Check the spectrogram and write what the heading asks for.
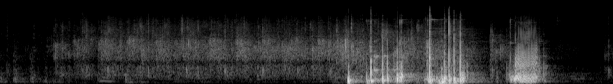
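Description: Audience applauding, with a cluster of loud, deep thumps and knocks on the lectern microphone about three and a half seconds in and another about five seconds in, as speakers change over at the lectern.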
